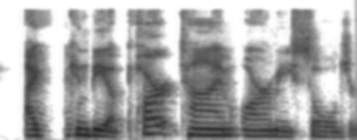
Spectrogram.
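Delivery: normal talking voice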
